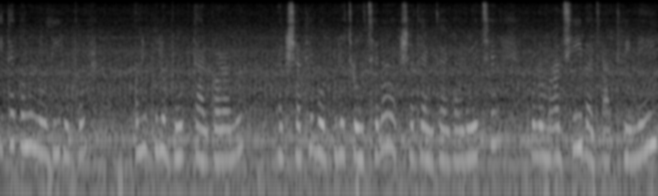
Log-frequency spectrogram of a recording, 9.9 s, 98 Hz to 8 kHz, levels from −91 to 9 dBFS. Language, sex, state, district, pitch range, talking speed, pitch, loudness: Bengali, female, West Bengal, Dakshin Dinajpur, 215-290 Hz, 160 wpm, 245 Hz, -33 LUFS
